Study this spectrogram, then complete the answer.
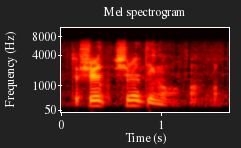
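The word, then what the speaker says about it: Schrödinger: 5에다가 점 두 개가 붙으면 독일어에서 외로 발음한대요. 예.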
